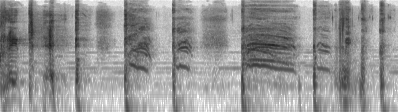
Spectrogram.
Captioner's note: coughing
